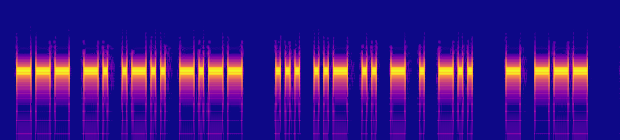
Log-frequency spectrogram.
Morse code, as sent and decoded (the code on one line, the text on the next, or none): --- -. .-.. -.-- / ... ..- .. - . -.. / - ---
ONLY SUITED TO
